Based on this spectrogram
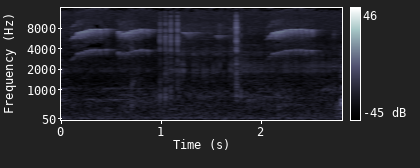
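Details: Japanese white-eye singing 'líu thung' phrases in 'họa kép' style on a cold 11 °C day: long, high, thin whistles with a lower parallel tone, interrupted by a burst of rapid clicks, then resumed.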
